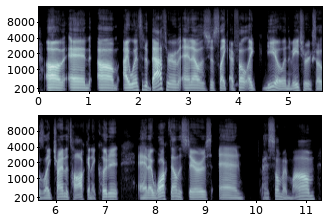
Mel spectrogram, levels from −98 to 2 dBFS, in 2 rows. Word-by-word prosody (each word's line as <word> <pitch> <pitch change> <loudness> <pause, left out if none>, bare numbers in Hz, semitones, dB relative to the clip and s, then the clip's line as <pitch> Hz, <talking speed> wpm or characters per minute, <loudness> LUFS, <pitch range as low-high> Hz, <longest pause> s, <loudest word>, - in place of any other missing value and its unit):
Um, 125 -1 +9
and, 125 -2 +4
um, 125 -3 +5
I 125 0 +5
went 145 +3 -2
to 165 - -17
the 160 - -5
bathroom, 135 -10 +3
and 120 0 +2
I 120 0 +4
was 110 -3 -8
just 115 -2 -11
like - - +1
I - - -5
felt 130 -1 -4
like 120 -3 -2
Neo 115 -2 -3
in 105 - -9
The - - -13
Matrix. 115 -4 -6
I 105 - -4
was, 100 -2 -8
like, 100 -1 -6
trying 125 +2 0
to 120 - -8
talk, - - -3
and - - -5
I - - -11
couldn't. 130 +1 -4 0.4
And 100 +2 -2
I 105 - 0
walked 120 +9 -1
down 130 0 -3
the 115 - -12
stairs, 115 +1 -3
and 100 -2 -4 0.4
I 100 -1 -18
saw 130 +8 -10
my 105 -6 -12
mom. 135 +9 -3
120 Hz, 210 wpm, -24 LUFS, 105-130 Hz, 0.4 s, Um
